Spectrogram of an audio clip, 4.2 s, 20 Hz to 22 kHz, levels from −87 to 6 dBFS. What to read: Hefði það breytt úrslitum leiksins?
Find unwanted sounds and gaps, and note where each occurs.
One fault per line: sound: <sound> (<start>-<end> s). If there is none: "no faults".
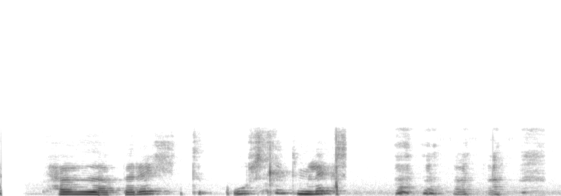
sound: laugh (3.0-4.1 s)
